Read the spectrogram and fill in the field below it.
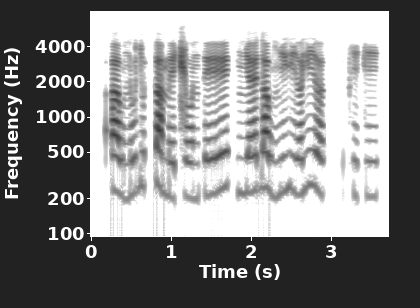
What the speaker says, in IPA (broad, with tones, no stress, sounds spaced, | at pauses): ʔ a˧˩ w n u˧˥ d u˧˥ t̚ t̪ a˥˨ m e˩ t͡ɕ oː˩ n t̪ eː˧˥ | ɲ ɛː˧˥ d a˥˨ w ŋ i˧˥ j i˩˧ ə̯ j i˥˨ ə̯ | pʰ i˧˩ k i˧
